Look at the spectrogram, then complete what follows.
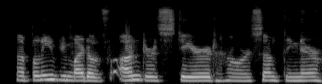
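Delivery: ordinary delivery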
